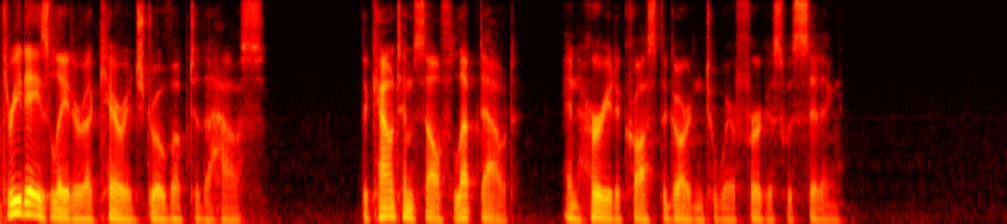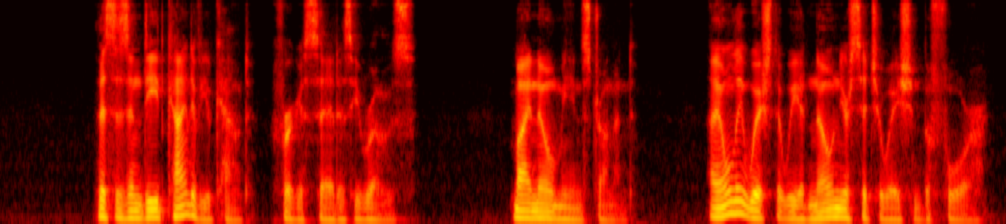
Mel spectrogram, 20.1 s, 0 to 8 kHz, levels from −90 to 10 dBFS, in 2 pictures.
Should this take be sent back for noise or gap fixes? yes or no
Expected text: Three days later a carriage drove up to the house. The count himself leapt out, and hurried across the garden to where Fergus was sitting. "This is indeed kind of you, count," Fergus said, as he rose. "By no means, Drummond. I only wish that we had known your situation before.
no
